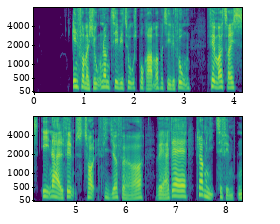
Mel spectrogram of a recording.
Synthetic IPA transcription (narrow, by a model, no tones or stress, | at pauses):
e̝nfɒmæɕo̝̰ːnɒ̽mt͡sʰe̝ʋe̝ːt͡sʰo̝̰ːspʰʁo̝ɡ̥ʁɑ̈m̰ɐpʰɒ̽t͡sʰe̝ləfo̝̰ːn | femɒ̽t͡sʰʁase̝ːnɒ̽hælfem̰st͡sʰɒ̽l̰fiːɐɒfɶɐ | ʋæɐd̥ɛ̰kʰlɒ̽ɡ̥ŋ̩nḭːt͡sʰe̝lfemd̥n̩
